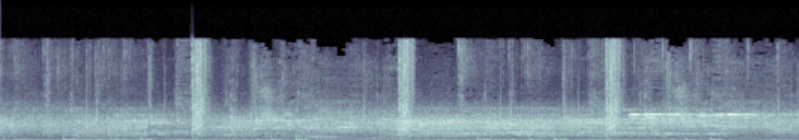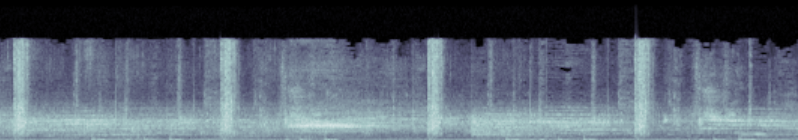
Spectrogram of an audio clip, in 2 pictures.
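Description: Basketball game noise in a gym: crowd and player chatter with sneakers and the ball knocking on the hardwood floor, over a steady low hum. A sharp click recurs about every second and a half.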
